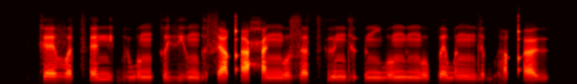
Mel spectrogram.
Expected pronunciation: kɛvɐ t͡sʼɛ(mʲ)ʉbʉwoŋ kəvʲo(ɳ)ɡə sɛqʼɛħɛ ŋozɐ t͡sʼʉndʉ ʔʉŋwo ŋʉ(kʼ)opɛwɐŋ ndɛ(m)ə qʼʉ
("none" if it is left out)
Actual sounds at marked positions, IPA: mʲ, ŋ, ŋ, bʱ

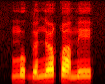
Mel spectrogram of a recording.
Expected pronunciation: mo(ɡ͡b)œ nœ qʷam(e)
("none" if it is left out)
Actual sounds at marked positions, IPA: ɡ͡b, e

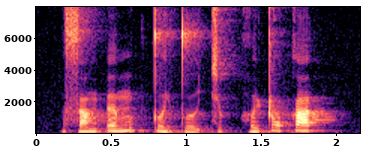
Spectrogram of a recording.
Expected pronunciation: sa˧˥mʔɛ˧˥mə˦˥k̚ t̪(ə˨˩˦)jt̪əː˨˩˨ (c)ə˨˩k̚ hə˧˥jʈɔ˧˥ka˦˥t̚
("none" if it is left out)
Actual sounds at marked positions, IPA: ə˨˩˨, c

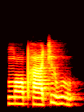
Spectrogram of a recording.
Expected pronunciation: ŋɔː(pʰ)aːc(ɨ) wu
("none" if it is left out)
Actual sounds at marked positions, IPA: pʰ, ɨ

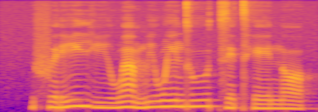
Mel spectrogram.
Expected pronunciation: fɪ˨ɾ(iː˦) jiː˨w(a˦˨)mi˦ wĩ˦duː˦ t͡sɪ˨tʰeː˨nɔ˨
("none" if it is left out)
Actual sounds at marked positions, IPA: iː˦, ã˦˨

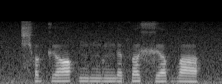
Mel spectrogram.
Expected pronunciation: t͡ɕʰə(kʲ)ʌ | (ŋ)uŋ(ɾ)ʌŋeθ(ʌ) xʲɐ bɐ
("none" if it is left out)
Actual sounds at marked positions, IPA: kʲ, ŋ, ɾ, ə

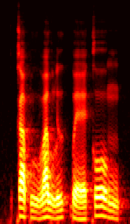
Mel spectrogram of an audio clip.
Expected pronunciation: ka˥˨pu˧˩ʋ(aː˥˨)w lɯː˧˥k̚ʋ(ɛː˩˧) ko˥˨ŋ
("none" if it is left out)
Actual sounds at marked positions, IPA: a˥˨, ɛː˩˧

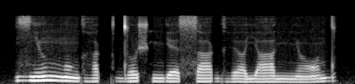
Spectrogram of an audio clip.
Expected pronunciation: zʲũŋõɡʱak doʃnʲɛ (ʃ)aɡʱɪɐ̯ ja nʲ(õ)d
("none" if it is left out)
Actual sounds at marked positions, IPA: s, ɔ̃

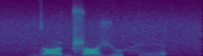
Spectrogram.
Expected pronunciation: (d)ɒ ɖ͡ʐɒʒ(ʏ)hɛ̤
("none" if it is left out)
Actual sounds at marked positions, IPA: d, u

